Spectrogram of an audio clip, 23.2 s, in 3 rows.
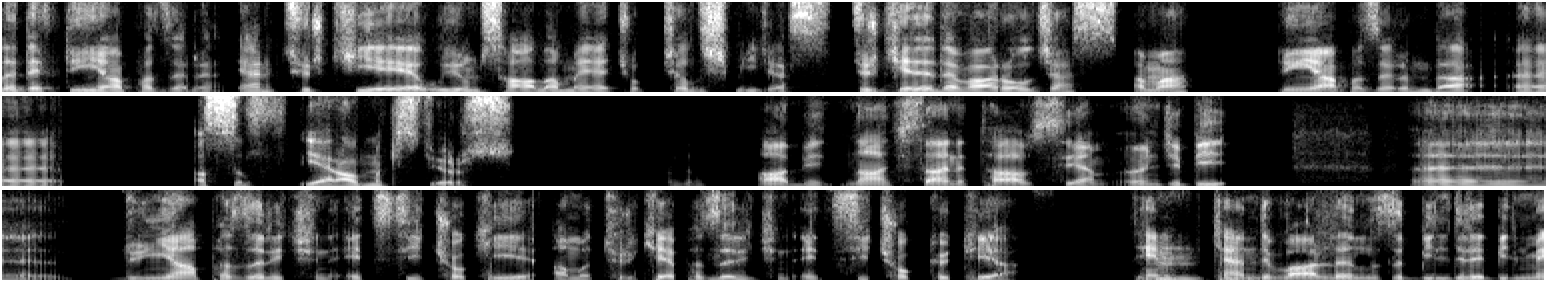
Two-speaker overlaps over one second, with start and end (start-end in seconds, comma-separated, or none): none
